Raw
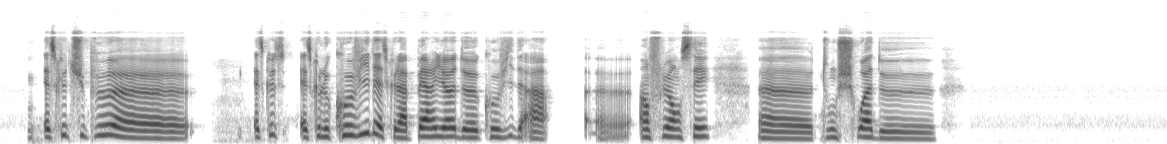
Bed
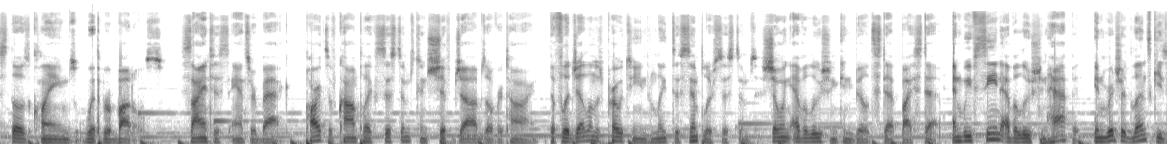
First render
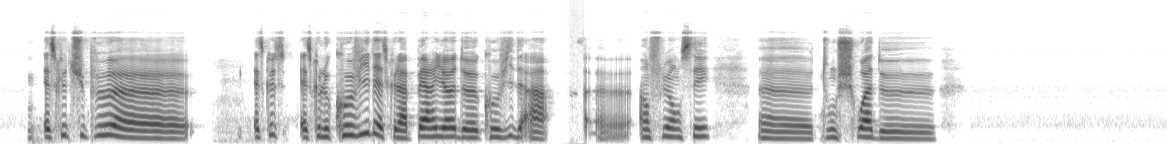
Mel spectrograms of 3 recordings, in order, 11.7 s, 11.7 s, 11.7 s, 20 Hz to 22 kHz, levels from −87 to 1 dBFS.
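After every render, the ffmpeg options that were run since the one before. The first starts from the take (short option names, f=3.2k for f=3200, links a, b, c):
-filter_complex "[0:a]asettb=1/sr,asplit=3[a][b][c];[a]atrim=end=4.374[d];[b]atrim=start=4.37:end=5.9,asetpts=PTS-STARTPTS,afade=t=in:d=0.004:c=qsin,afade=t=out:st=1.526:d=0.004:c=qsin,acompressor=mode=upward:threshold=-27dB:ratio=2.5:attack=3.2:release=140:knee=2.83:detection=peak[e];[c]atrim=start=5.896[f];[d][e]acrossfade=d=0.004:c1=hsin:c2=qsin[g];[g][f]acrossfade=d=0.004:c1=qsin:c2=hsin,asettb=1/sr,asplit=3[h][i][j];[h]atrim=end=6.424[k];[i]atrim=start=6.42:end=8.18,asetpts=PTS-STARTPTS,afade=t=in:d=0.004:c=qsin,afade=t=out:st=1.756:d=0.004:c=qsin,equalizer=f=1.2k:w=0.69:g=-8.5[l];[j]atrim=start=8.176[m];[k][l]acrossfade=d=0.004:c1=hsin:c2=qsin[n];[n][m]acrossfade=d=0.004:c1=qsin:c2=hsin"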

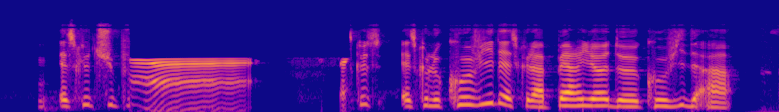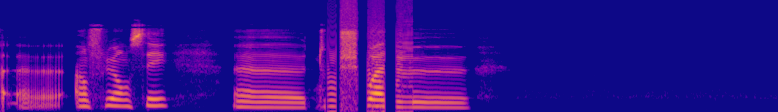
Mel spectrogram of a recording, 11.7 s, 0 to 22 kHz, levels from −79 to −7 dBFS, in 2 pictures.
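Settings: -filter_complex "[0:a]asettb=1/sr,asplit=3[a][b][c];[a]atrim=end=0.974[d];[b]atrim=start=0.97:end=2.63,asetpts=PTS-STARTPTS,afade=t=in:d=0.004:c=qsin,afade=t=out:st=1.656:d=0.004:c=qsin,lowpass=f=2.3k:t=q:w=0.5098,lowpass=f=2.3k:t=q:w=0.6013,lowpass=f=2.3k:t=q:w=0.9,lowpass=f=2.3k:t=q:w=2.563,afreqshift=-2700[e];[c]atrim=start=2.626[f];[d][e]acrossfade=d=0.004:c1=hsin:c2=qsin[g];[g][f]acrossfade=d=0.004:c1=qsin:c2=hsin,asettb=1/sr,asplit=3[h][i][j];[h]atrim=end=4.044[k];[i]atrim=start=4.04:end=5.97,asetpts=PTS-STARTPTS,afade=t=in:d=0.004:c=qsin,afade=t=out:st=1.926:d=0.004:c=qsin,lowshelf=f=210:g=10.5[l];[j]atrim=start=5.966[m];[k][l]acrossfade=d=0.004:c1=hsin:c2=qsin[n];[n][m]acrossfade=d=0.004:c1=qsin:c2=hsin,asettb=1/sr,asplit=3[o][p][q];[o]atrim=end=8.284[r];[p]atrim=start=8.28:end=8.94,asetpts=PTS-STARTPTS,afade=t=in:d=0.004:c=qsin,afade=t=out:st=0.656:d=0.004:c=qsin,aeval=exprs='val(0)*gte(abs(val(0)),0.0447)':c=same[s];[q]atrim=start=8.936[t];[r][s]acrossfade=d=0.004:c1=hsin:c2=qsin[u];[u][t]acrossfade=d=0.004:c1=qsin:c2=hsin"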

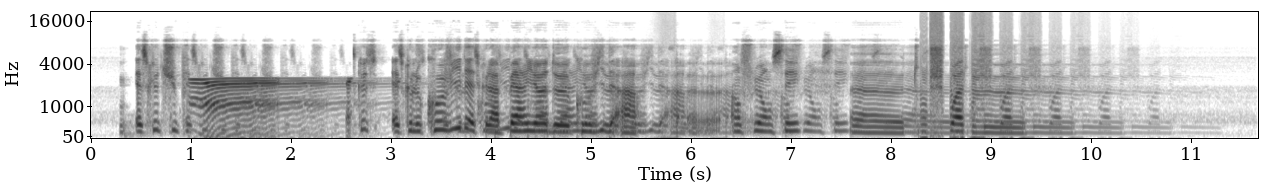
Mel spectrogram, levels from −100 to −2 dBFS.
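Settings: -filter_complex "[0:a]asplit=2[a][b];[b]adelay=12,volume=-11dB[c];[a][c]amix=inputs=2:normalize=0,asplit=2[d][e];[e]aecho=0:1:493|986|1479|1972:0.266|0.0905|0.0308|0.0105[f];[d][f]amix=inputs=2:normalize=0"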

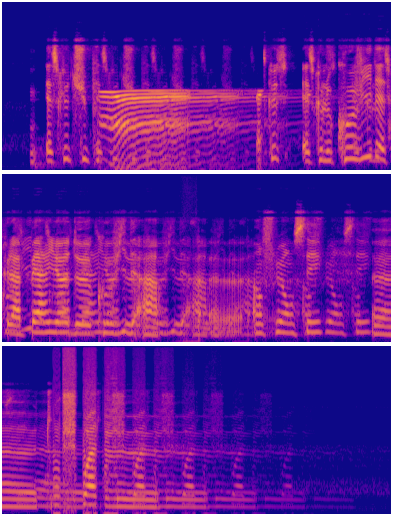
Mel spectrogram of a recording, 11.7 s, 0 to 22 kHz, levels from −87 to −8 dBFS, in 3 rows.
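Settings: -filter_complex "[0:a]acrossover=split=180|750|5600[a][b][c][d];[a]alimiter=level_in=18dB:limit=-24dB:level=0:latency=1,volume=-18dB[e];[b]acompressor=threshold=-37dB:ratio=6[f];[e][f][c][d]amix=inputs=4:normalize=0"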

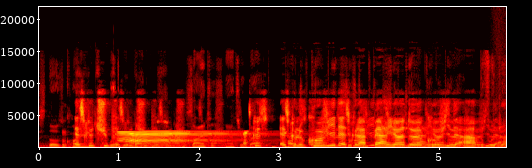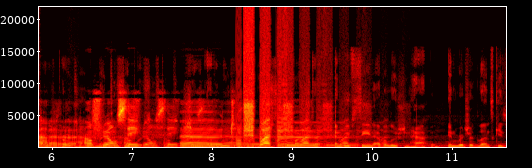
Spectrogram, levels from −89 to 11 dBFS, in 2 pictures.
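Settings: -filter_complex "[1:a]volume=-12dB[a];[0:a][a]amix=inputs=2:normalize=0"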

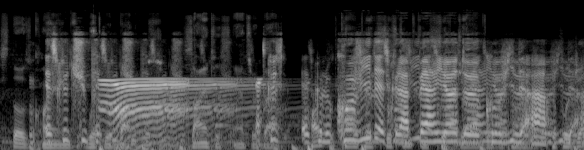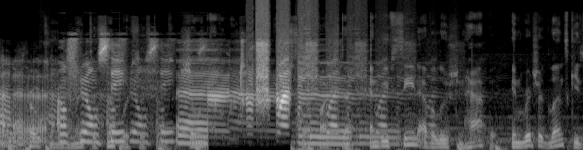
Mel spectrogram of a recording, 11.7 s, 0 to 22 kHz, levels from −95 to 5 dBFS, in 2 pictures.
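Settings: -filter_complex "[0:a]asettb=1/sr,asplit=3[a][b][c];[a]atrim=end=2.814[d];[b]atrim=start=2.81:end=3.35,asetpts=PTS-STARTPTS,afade=t=in:d=0.004:c=qsin,afade=t=out:st=0.536:d=0.004:c=qsin,lowpass=1.1k[e];[c]atrim=start=3.346[f];[d][e]acrossfade=d=0.004:c1=hsin:c2=qsin[g];[g][f]acrossfade=d=0.004:c1=qsin:c2=hsin,asettb=1/sr,asplit=3[h][i][j];[h]atrim=end=4.854[k];[i]atrim=start=4.85:end=6.23,asetpts=PTS-STARTPTS,afade=t=in:d=0.004:c=qsin,afade=t=out:st=1.376:d=0.004:c=qsin,lowpass=f=4.9k:w=0.5412,lowpass=f=4.9k:w=1.3066[l];[j]atrim=start=6.226[m];[k][l]acrossfade=d=0.004:c1=hsin:c2=qsin[n];[n][m]acrossfade=d=0.004:c1=qsin:c2=hsin,asettb=1/sr,asplit=3[o][p][q];[o]atrim=end=7.914[r];[p]atrim=start=7.91:end=8.75,asetpts=PTS-STARTPTS,afade=t=in:d=0.004:c=qsin,afade=t=out:st=0.836:d=0.004:c=qsin,highpass=f=1.4k:t=q:w=7.2[s];[q]atrim=start=8.746[t];[r][s]acrossfade=d=0.004:c1=hsin:c2=qsin[u];[u][t]acrossfade=d=0.004:c1=qsin:c2=hsin"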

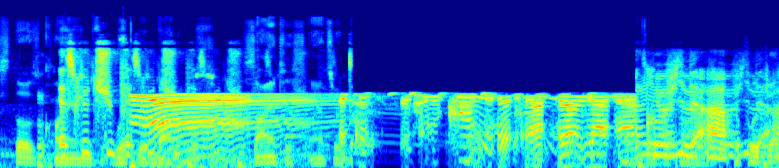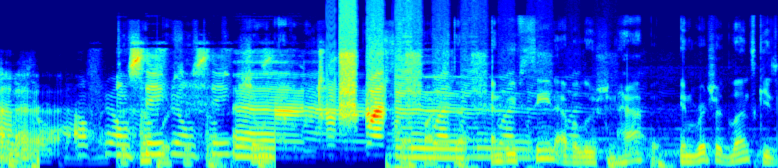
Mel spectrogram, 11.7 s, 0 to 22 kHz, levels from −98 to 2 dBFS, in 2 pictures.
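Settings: -filter_complex "[0:a]asettb=1/sr,asplit=3[a][b][c];[a]atrim=end=2.654[d];[b]atrim=start=2.65:end=4.78,asetpts=PTS-STARTPTS,afade=t=in:d=0.004:c=qsin,afade=t=out:st=2.126:d=0.004:c=qsin,lowpass=f=2.2k:t=q:w=0.5098,lowpass=f=2.2k:t=q:w=0.6013,lowpass=f=2.2k:t=q:w=0.9,lowpass=f=2.2k:t=q:w=2.563,afreqshift=-2600[e];[c]atrim=start=4.776[f];[d][e]acrossfade=d=0.004:c1=hsin:c2=qsin[g];[g][f]acrossfade=d=0.004:c1=qsin:c2=hsin,asettb=1/sr,asplit=3[h][i][j];[h]atrim=end=6.144[k];[i]atrim=start=6.14:end=6.73,asetpts=PTS-STARTPTS,afade=t=in:d=0.004:c=qsin,afade=t=out:st=0.586:d=0.004:c=qsin,bandpass=f=780:t=q:w=3[l];[j]atrim=start=6.726[m];[k][l]acrossfade=d=0.004:c1=hsin:c2=qsin[n];[n][m]acrossfade=d=0.004:c1=qsin:c2=hsin"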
